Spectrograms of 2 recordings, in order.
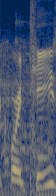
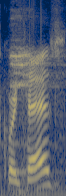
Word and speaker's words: Cortez: I mispronounced her name the first game of the year. I called her Cortez. It's Cortez.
